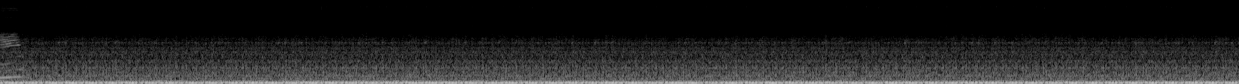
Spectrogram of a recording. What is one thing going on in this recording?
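A car rumbles steadily as it drives.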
